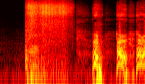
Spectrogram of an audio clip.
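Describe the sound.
A super soaker water gun sprays in a loud, rushing hiss lasting about a second, then a person imitates dog barks and growls in a few short, rough vocal bursts.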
